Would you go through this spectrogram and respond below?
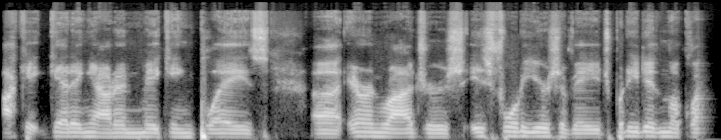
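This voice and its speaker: A man whose voice is nearly gone from screaming hosts a live sports reaction stream from a hotel room. He talks in an excited, rambling way, full of "uh"s and restarts. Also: fairly low pitch, moderate pace, dry recording, poor audio. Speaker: sports reporter and livestream host. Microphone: streaming setup on weak hotel wifi.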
